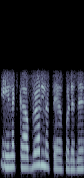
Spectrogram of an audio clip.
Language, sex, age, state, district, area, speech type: Tamil, female, 18-30, Tamil Nadu, Viluppuram, rural, conversation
